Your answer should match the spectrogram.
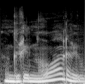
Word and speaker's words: Grenouer: несмотря на английский язык, это все-таки российская группа, питерская группа Гринуар. Вот как она пишется, тут произношение и написание различается.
